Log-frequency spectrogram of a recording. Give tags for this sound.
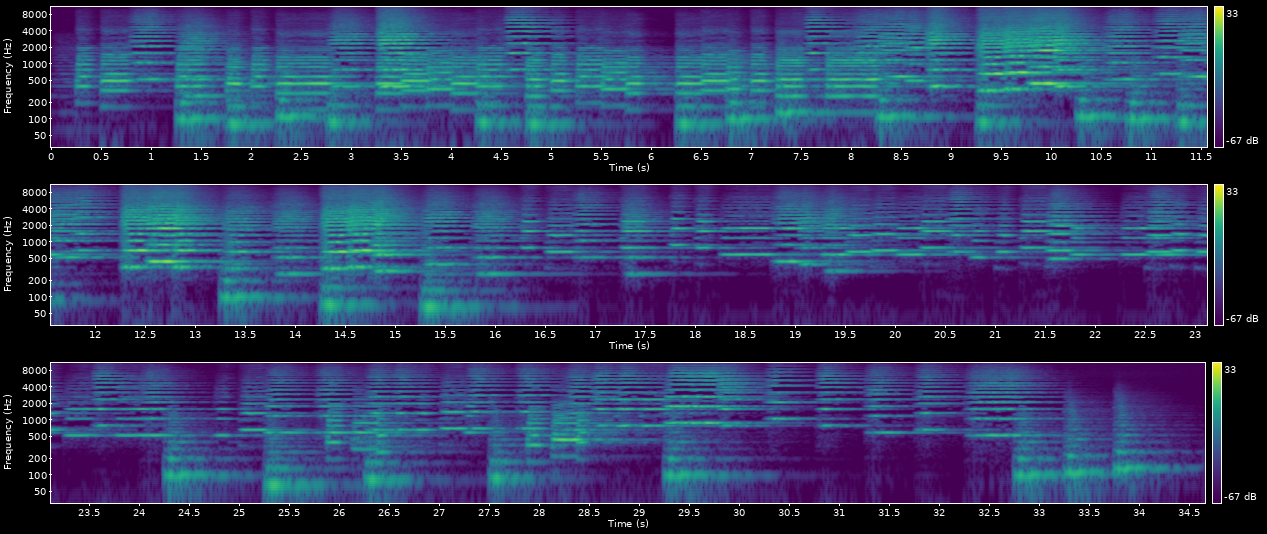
fantasy; music

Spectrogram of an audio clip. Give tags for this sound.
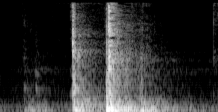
sounds; door

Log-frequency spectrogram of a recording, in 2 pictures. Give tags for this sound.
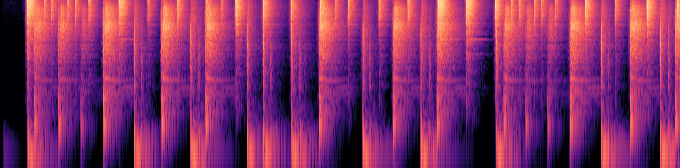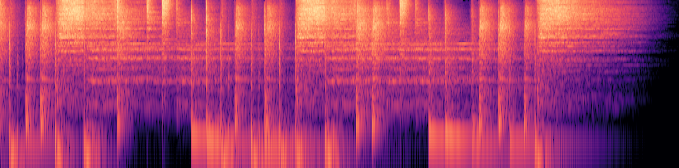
drum; groove

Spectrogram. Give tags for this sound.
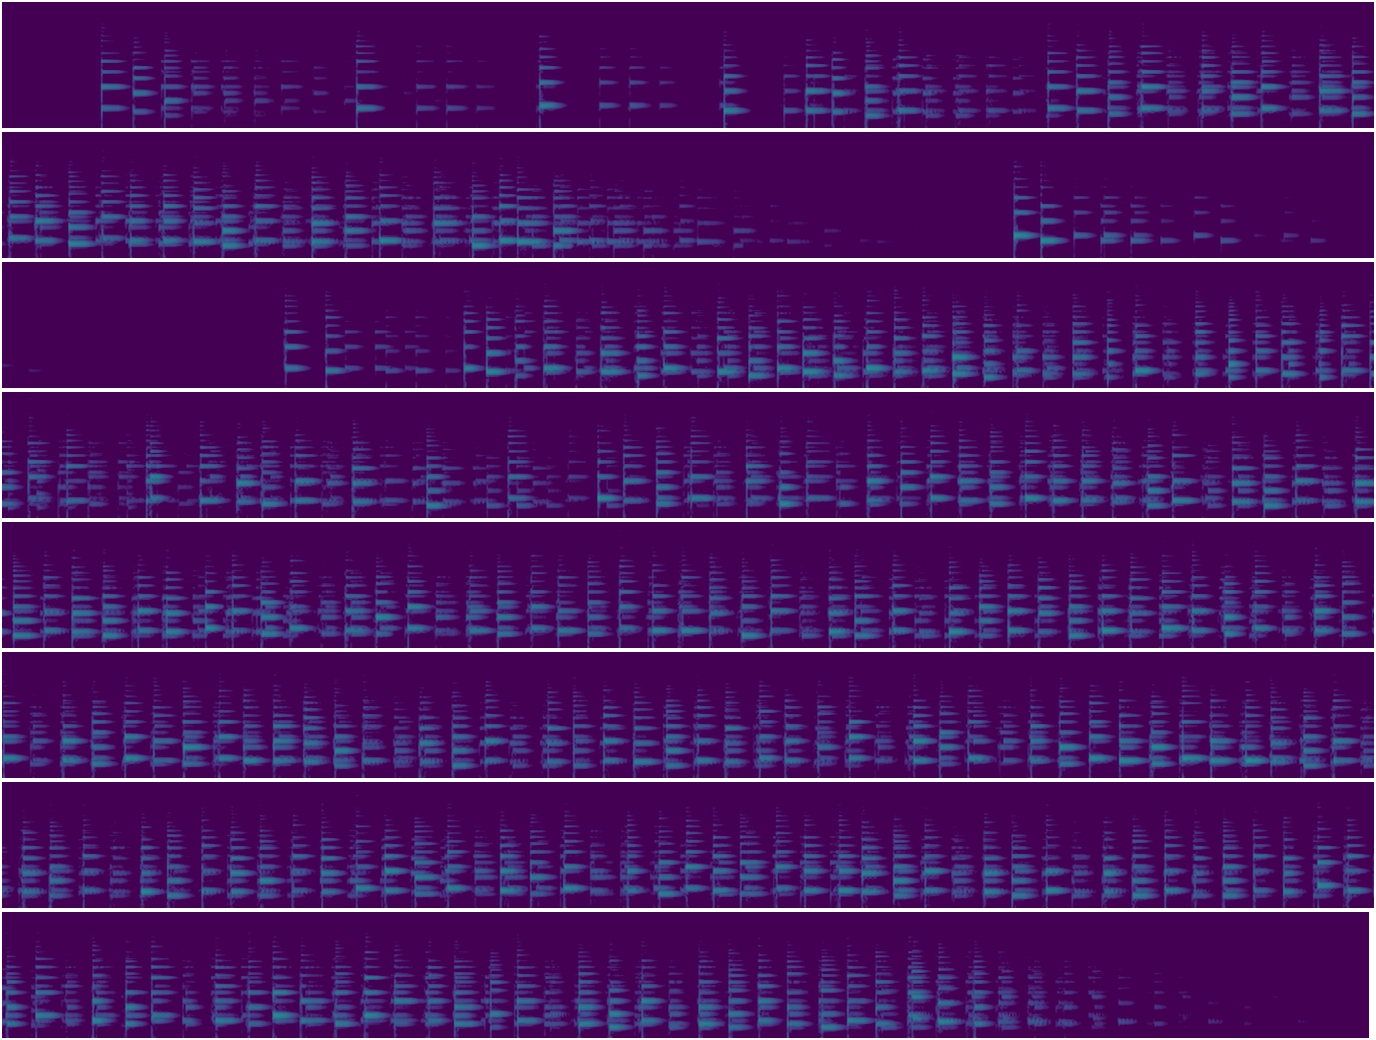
sequence; synthesizer

